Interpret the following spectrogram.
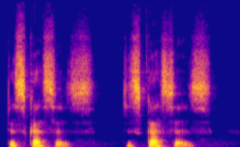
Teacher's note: Those two S's have an S sound, but the S on the end is a Z sound.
